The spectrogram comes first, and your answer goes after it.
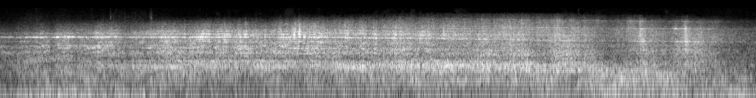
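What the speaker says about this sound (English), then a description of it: "EasyJet rotates and begins to climb" An EasyJet airliner takes off and climbs, its jet engines producing a steady, loud roar that holds throughout without a break.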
